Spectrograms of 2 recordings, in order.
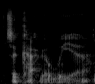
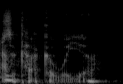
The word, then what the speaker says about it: Sacagawea: All of the pronunciations had that long E at the end, the E in fleece. – Sacagawea. – Yeah. – Sacagawea.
